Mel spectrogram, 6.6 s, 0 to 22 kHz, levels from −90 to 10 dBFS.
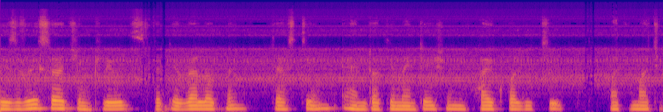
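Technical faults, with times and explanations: Throughout: timecode bleed, a warbling chirp around 1 and 2 kHz about 15 dB below the speech, from 29.97 frames-per-second linear timecode leaking in.
1.41–1.66 s: repeated packet loss (robotic sound), six gaps up to 29 ms patched by extending prior sound, about half the span concealed, leaving choppy speech with pieces missing.
5.84–5.95 s: short concealed packet loss, three consecutive 20 ms holes, each filled by continuing the last sound then blending back, giving a brief smeared wobble.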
